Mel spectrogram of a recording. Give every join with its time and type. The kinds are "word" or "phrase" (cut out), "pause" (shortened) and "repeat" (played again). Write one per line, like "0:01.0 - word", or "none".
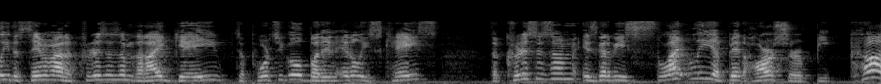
none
